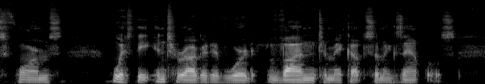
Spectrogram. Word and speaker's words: wann: when in German is Van van notice the pronunciation of the W van van van when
